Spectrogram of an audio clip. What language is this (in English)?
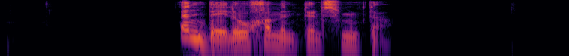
Kabyle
